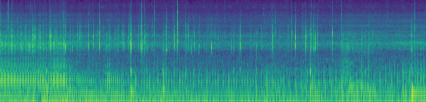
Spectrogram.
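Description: Dirt bike engine running on a rocky, muddy trail, with a steady pitched drone for the first second or so that then drops to a low rumble. Many sharp clicks and knocks over wind noise.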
